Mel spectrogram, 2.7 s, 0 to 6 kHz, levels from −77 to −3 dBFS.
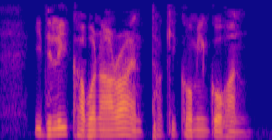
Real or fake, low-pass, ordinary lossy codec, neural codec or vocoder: real; 5.4 kHz; MP3, 24 kbps; none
